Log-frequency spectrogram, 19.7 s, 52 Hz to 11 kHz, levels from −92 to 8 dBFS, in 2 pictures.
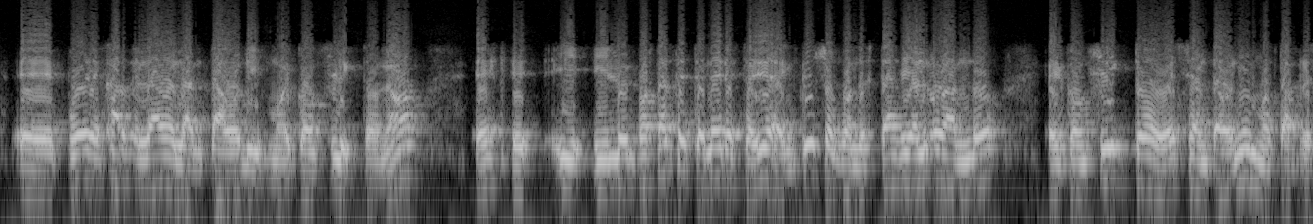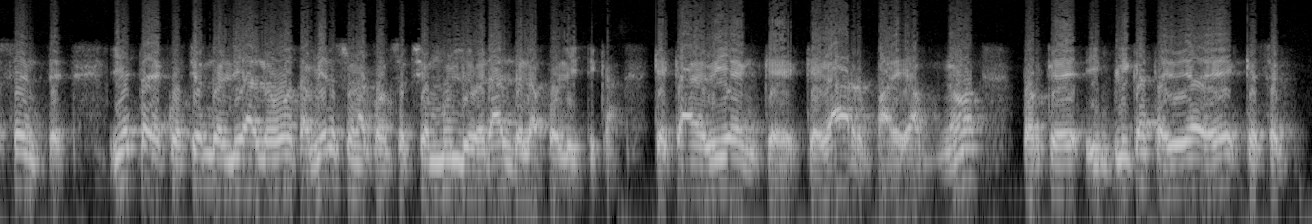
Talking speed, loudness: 185 wpm, -21 LUFS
